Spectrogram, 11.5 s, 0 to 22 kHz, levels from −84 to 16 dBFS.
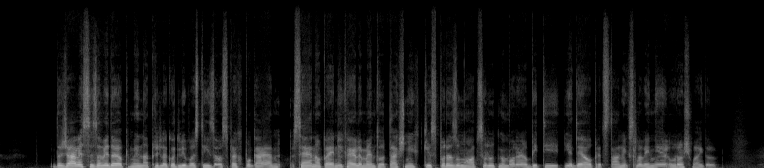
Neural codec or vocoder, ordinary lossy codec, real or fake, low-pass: codec, 44.1 kHz, 2.6 kbps, DAC; none; fake; none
